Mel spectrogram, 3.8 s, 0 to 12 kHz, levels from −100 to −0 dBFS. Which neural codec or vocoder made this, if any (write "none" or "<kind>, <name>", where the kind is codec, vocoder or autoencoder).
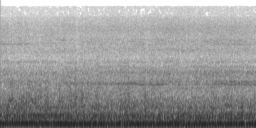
none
